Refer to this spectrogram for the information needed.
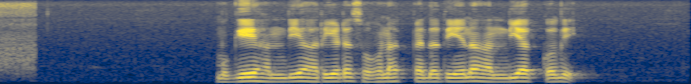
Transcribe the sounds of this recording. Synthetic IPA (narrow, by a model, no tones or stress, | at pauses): muɡeːɦand̪ijəɦaɾijəʈəsoɦonak̚mɛd̪ət̪ijenəɦand̪ijakʋaɡeː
